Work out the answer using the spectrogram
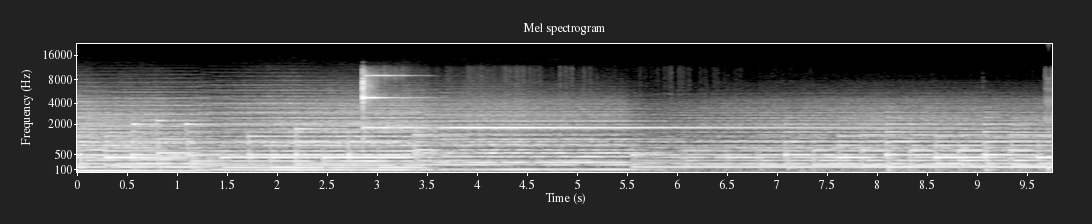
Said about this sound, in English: We'll begin the meditation with a ring of the chime and end the meditation with a ring of the chime.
